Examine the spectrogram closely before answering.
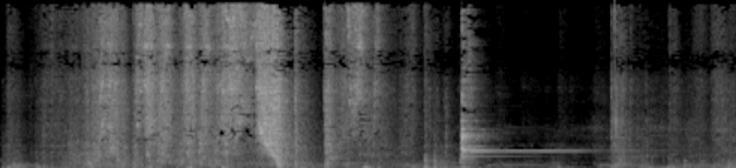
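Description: Polystyrene foam packaging rubbing and scraping as an RC wheel loader is pulled out of its foam case, loudest in the first half, with a sharp click about halfway through and a short scrape near the end.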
